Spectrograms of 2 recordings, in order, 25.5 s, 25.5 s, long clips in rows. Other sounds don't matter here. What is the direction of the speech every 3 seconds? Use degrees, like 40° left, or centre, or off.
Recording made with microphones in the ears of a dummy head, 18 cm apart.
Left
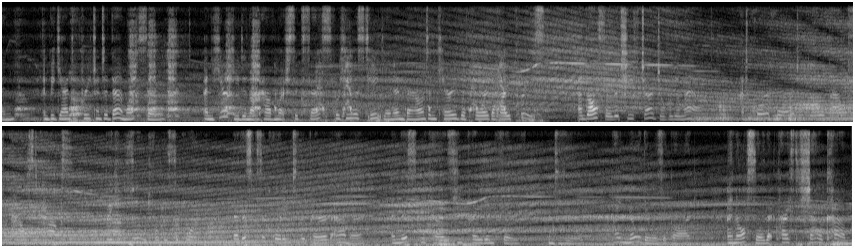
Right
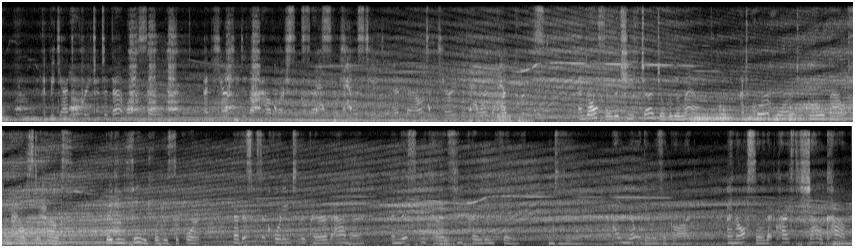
30° left, 30° left, 20° left, 50° right, 50° right, 20° left, 20° left, 20° left, 20° left.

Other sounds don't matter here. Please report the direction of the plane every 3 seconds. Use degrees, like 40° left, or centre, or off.
70° right, 70° right, 60° right, 30° right, 10° left, 50° left, 60° left, 70° left, 80° left.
